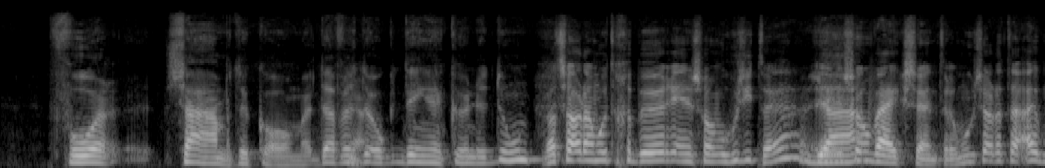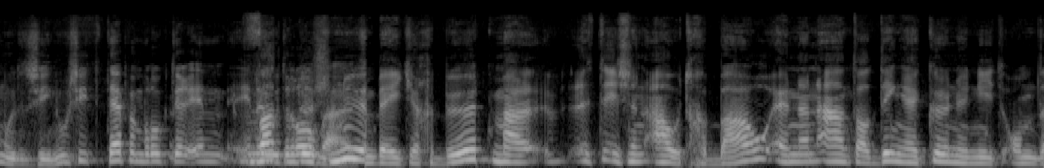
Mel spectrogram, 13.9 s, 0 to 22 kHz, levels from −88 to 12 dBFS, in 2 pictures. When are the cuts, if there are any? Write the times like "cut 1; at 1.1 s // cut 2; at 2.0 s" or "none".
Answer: cut 1; at 1.0 s // cut 2; at 5.0 s // cut 3; at 8.5 s // cut 4; at 9.4 s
